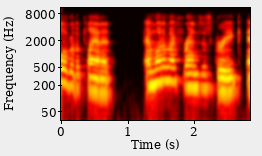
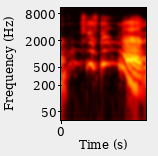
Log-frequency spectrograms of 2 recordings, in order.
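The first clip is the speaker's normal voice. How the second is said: pitched way up, baffled; a high, bewildered question; puzzled inner voice; faster than usual. Retold or imitated. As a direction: wonder aloud much higher. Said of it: "And I'm like".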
